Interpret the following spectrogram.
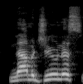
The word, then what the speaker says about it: Namajunas: uh oh pronunciations Rose namajunas nunas yeah soft J soft J Rose namun money line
